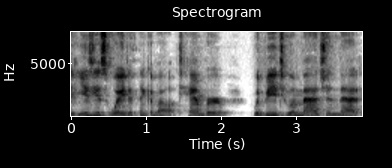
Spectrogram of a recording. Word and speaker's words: timbre: the word timbre is spelled almost like we should pronounce it timber but we're actually going to be pronouncing it timbre and another way of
